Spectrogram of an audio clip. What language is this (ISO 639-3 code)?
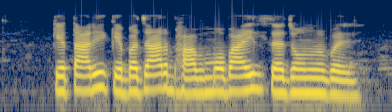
mai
